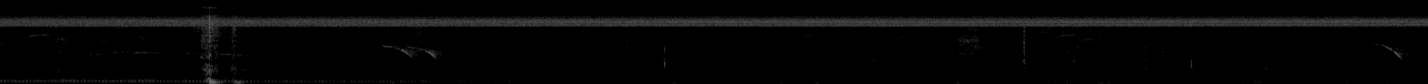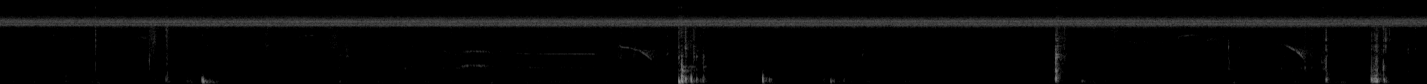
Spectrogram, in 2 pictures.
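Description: A steady high-pitched drone of insects, with about six sharp knocks as a steel pry bar strikes and levers the wooden formwork off a freshly poured concrete column, and short falling bird chirps in between.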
